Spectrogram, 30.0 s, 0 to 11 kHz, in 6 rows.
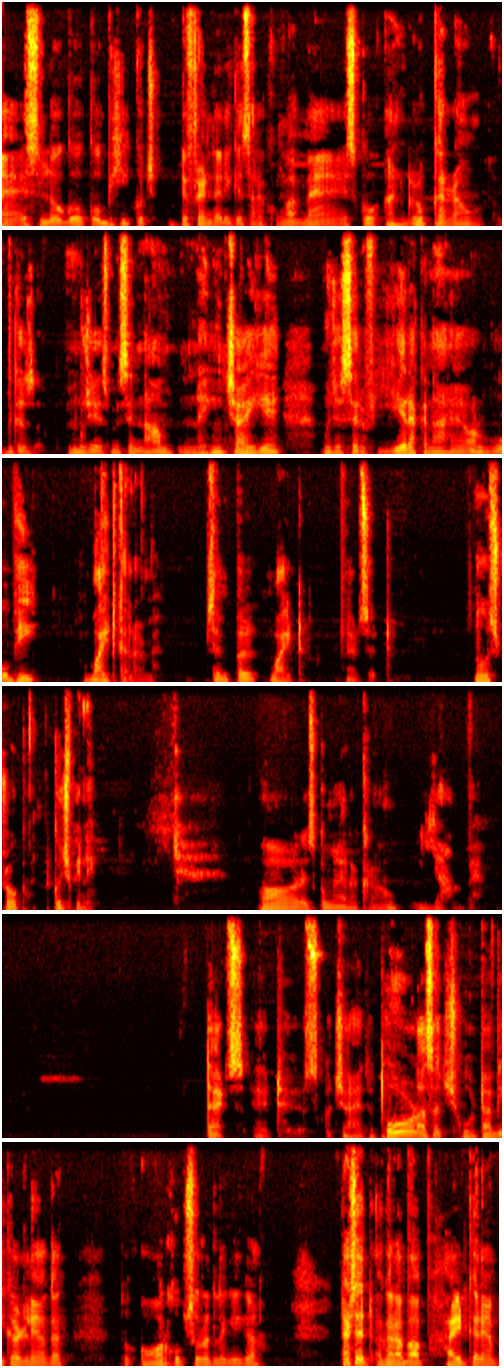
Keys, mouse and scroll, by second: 0.0-1.6 drag, 1.6 space, 1.6 click, 2.1 space, 3.1 right click, 4.6-7.0 drag, 7.0 BackSpace, 8.2-10.2 drag, 13.1-21.4 drag, 21.8 space, 22.0 click, 22.4 space, 23.1 click, 24.2-26.9 shift+drag, 28.3 ctrl+;, 29.0 space, 29.4 click, 29.6 space.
